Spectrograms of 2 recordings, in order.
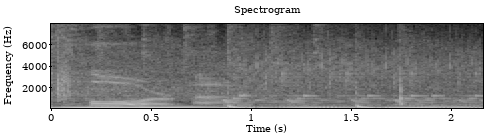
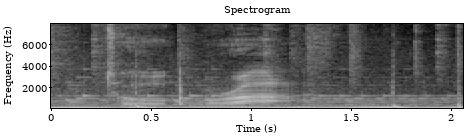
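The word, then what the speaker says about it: תורה: So when we say this Hebrew word in English, we usually say Torah. But in Hebrew, the closed syllable comes at the end, so in Hebrew this is pronounced Torah, a Hebrew word with 3 letters.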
